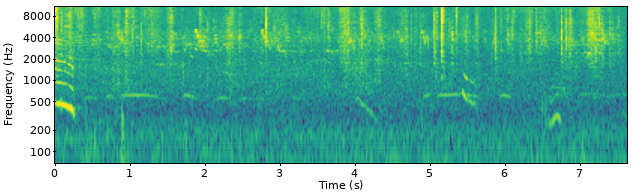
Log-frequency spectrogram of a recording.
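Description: A young camel calf bleats softly in short calls.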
